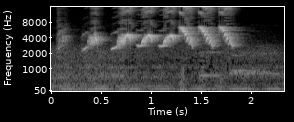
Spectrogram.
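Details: Double-collared seedeater giving its 'tui tui fibra' song style, a tutor recording for caged seedeaters: a fast run of about eight sharp, slurred chirps, evenly spaced and bright, over a low steady hum.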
